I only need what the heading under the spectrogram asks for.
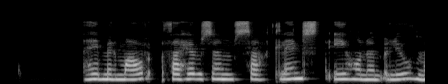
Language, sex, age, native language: Icelandic, female, 60-69, Icelandic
